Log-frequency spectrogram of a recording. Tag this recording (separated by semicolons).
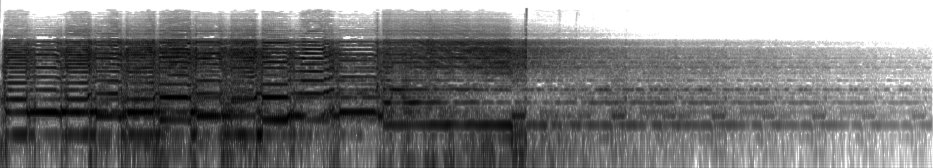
rhythmic; noise; music; feedback; loop; processed; guitar; electronic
